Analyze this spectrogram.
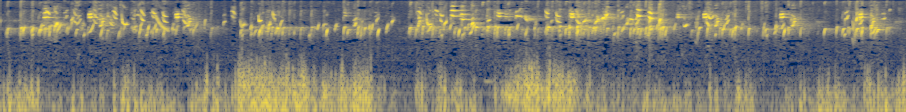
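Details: European goldfinch mating and readiness calls to stimulate males: fast, high, tinkling twitter in bursts, briefly breaking off twice, with loud low rumbling and fluttering noise in the background.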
